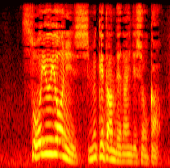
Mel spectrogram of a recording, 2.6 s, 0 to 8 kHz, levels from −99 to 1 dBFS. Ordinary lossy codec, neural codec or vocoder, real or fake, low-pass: none; none; real; 7.2 kHz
